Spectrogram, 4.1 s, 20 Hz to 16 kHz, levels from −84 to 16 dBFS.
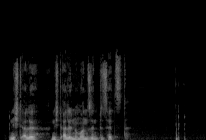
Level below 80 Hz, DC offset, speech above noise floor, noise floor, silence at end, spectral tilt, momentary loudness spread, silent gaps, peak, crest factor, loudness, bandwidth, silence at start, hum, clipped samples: -56 dBFS; under 0.1%; 46 dB; -75 dBFS; 0.55 s; -5.5 dB/octave; 22 LU; none; -12 dBFS; 20 dB; -30 LUFS; 10.5 kHz; 0.2 s; none; under 0.1%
